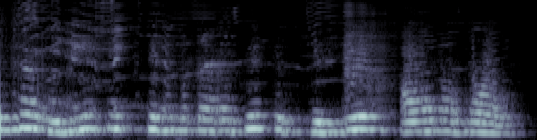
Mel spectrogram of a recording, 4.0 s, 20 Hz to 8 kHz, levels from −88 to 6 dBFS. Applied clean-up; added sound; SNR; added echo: neural mask model DeepFilterNet 3.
